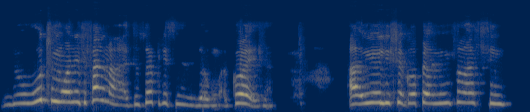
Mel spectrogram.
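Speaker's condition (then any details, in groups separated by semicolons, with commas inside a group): Cerebral palsy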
